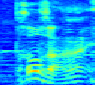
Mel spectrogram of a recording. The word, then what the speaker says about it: Provins: Provins is about an hour and a half by train from Paris. Like most names in French, the S is silent.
